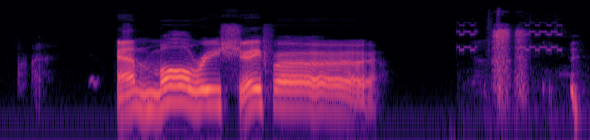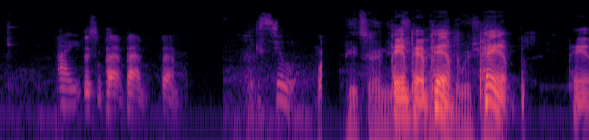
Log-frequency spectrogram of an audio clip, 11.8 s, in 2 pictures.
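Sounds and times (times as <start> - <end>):
speech: 1.2 - 3.8, 6.5 - 7.8, 8.4 - 11.7
telephone ringing with a bright trilling electronic tone: 4.6 - 5.7.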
